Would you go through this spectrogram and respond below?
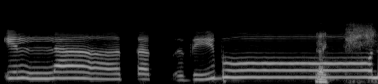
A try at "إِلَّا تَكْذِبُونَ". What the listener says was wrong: Hamasnya nggak keluar.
